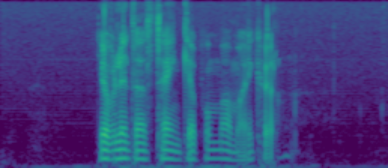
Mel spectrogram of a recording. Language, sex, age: Swedish, male, 27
